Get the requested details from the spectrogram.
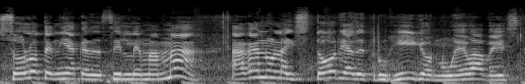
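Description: A woman with a Dominican accent speaks very slowly at a fairly high pitch with ordinary pitch variation over noticeable background noise. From Dominican Republic, Montecristi. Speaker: cultural manager and consultant. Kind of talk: personal storytelling narration.

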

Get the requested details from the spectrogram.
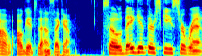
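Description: A woman talks at a very fast pace, her pitch varying in an ordinary way. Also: very clean recording, silent background. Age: 40s. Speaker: podcast co-host. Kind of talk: casual chat. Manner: animated.

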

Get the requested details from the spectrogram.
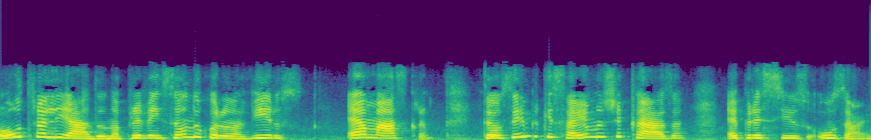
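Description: A woman's high-pitched voice at a moderate pace. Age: 30s. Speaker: biologist. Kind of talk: educational Q&A for children.

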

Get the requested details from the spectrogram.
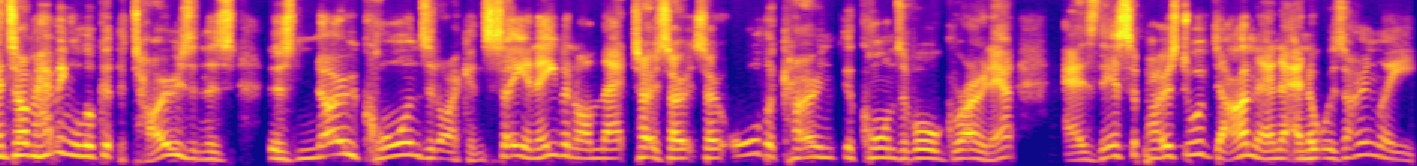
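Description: Fairly quick delivery with lively intonation and a dry, close sound with no echo. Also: man, high pitch for a man. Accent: Australian. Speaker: veterinarian, podcast co-host. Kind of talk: casual chat; reading aloud. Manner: fast.

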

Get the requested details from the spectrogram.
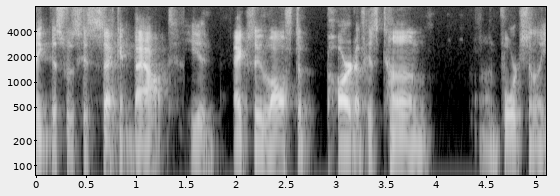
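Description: Fairly quick speech in a Southern US accent, on a very clean recording with a silent background. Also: man. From US South. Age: 40s. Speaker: cancer survivor. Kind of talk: interview. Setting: home basement.

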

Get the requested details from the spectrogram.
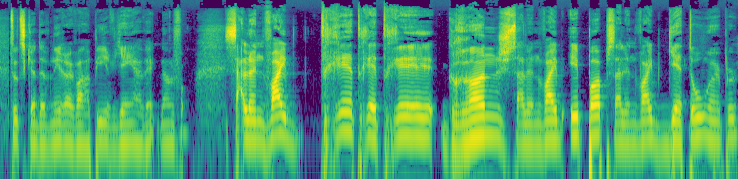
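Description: On a very clean recording with a silent background, a man with a Quebec accent speaks at a fairly slow pace with fairly even intonation. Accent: Québécois French. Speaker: horror film podcast co-host. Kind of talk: casual chat.

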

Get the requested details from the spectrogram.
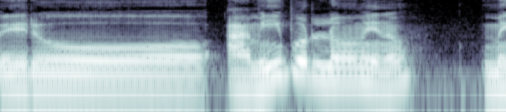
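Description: A man with a Chilean accent speaks with lively intonation on a very clean recording with a silent background. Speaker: mechanic, podcast co-host. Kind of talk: casual chat.

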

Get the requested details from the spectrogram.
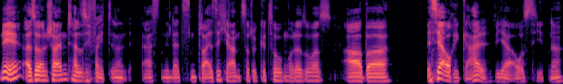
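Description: A man's ordinary speaking voice, fairly low in pitch with ordinary pitch variation, at a moderate pace against a quiet background. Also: dry, close sound with no echo. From Franconia. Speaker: podcast host. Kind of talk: casual chat.

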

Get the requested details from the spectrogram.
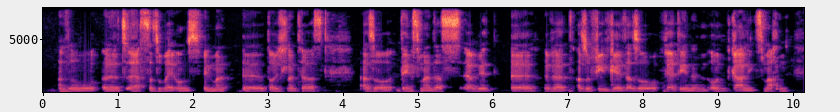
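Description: A man speaks at a very slow pace with fairly even intonation. His loudness stays very even. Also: fairly low pitch for a man. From Morocco. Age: 20s. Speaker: international student. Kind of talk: casual interview. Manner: halting, searching for words.

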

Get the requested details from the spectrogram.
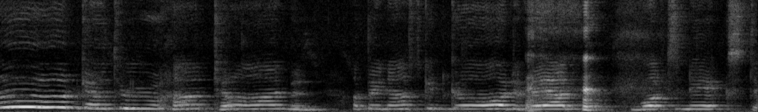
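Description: This is a put-on character voice pitched high. It moves at a fairly slow pace. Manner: mocking, a little exaggerated.

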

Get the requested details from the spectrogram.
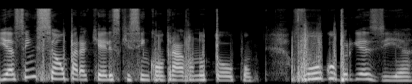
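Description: An unremarkable speaking voice from a woman, fairly high in pitch with ordinary pitch variation, fairly slow, in a dry, close sound with no echo. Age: 20s. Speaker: social work student. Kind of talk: scripted narration. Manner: formal.

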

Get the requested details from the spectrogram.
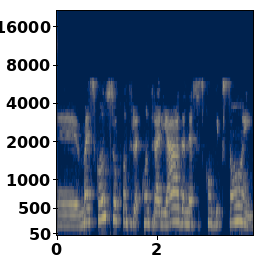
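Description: At a very slow pace, a somewhat breathy woman speaks with ordinary pitch variation. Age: 40s. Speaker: guest talking about her zodiac sign. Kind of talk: casual chat. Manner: halting.

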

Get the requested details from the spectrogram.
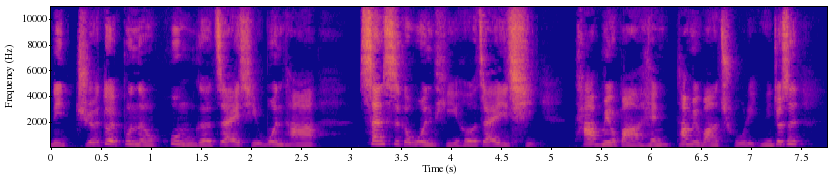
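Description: A woman's normal speaking voice, medium in pitch, at a moderate pace with ordinary pitch variation, over a quiet background. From Asia. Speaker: podcast co-host. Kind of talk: casual chat.

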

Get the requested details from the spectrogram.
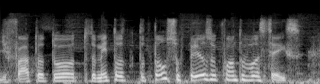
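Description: A high-pitched man at a moderate pace, amid noticeable background noise. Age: young. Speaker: podcast host. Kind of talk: casual chat.

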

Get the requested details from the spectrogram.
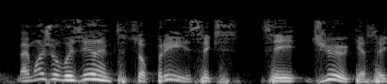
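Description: Very wide pitch swings mark this man's high voice. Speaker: preacher. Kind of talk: sermon. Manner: conversational, hesitant with fillers.

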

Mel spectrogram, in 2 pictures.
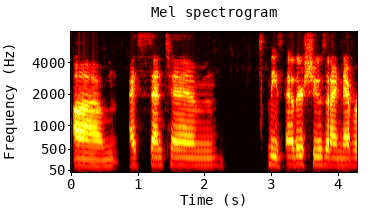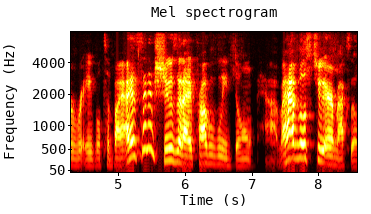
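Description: A woman with a Southern California accent has a very deep, low pitch with ordinary variation. She talks at a moderate pace against a quiet background. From Los Angeles, San Gabriel Valley (Alhambra). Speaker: DJ. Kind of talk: casual chat. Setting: livestream.

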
